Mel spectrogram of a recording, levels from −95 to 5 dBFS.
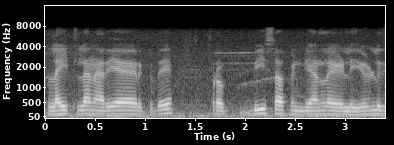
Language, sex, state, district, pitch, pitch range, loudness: Tamil, male, Tamil Nadu, Nilgiris, 125 Hz, 120-130 Hz, -16 LUFS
